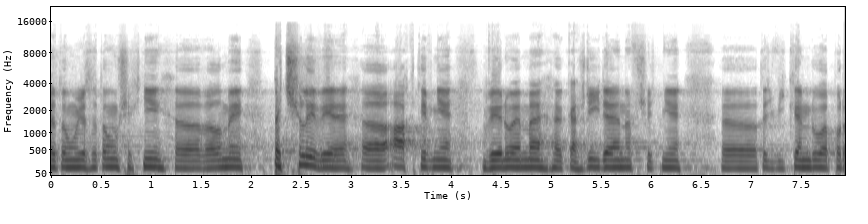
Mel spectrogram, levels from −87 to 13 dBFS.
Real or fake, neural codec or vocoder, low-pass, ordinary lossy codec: real; none; 14.4 kHz; Opus, 24 kbps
